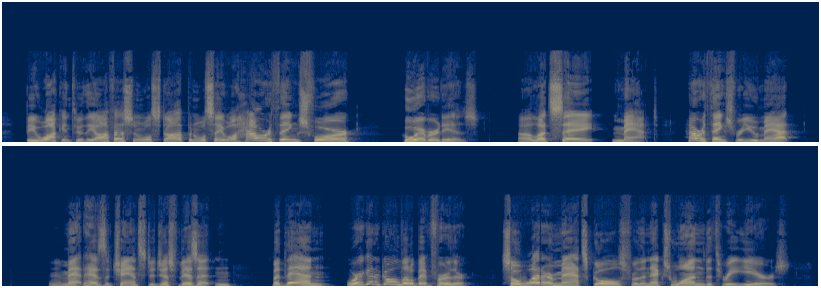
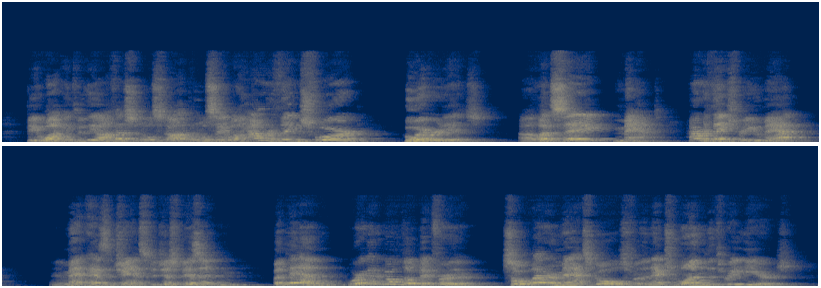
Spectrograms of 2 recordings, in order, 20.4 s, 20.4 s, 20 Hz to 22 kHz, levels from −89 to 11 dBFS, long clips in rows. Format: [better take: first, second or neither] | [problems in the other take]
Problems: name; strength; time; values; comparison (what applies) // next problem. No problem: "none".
first | off-mic speech; far // room echo; noticeable; dies away in 0.7 s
